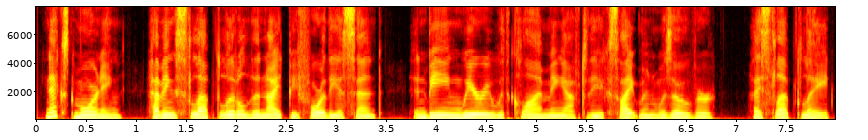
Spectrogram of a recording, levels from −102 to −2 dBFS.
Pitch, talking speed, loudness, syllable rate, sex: 195 Hz, 175 wpm, -16 LUFS, 5.2 syllables/s, female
